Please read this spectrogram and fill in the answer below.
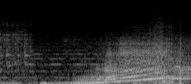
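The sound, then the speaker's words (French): A 1995 VW Corrado engine in a racing video game turns over with its timing off, catching and revving up in one rising, strengthening drone that keeps climbing in pitch. “95 VW Corrado. Used to own one myself. Of course, I looked after mine. Turn her over.”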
